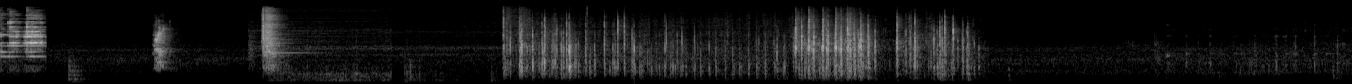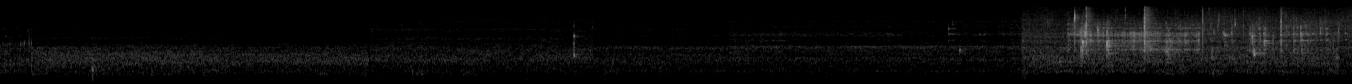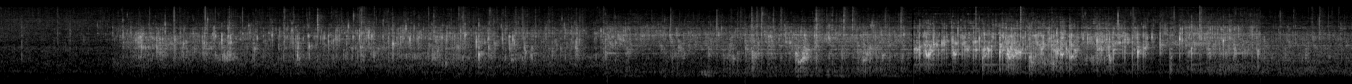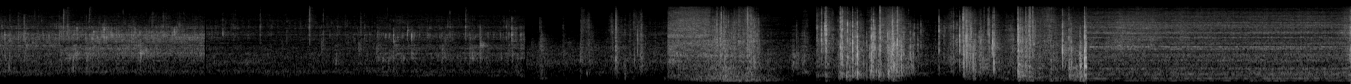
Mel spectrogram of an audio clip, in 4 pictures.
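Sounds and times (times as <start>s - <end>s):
knocks and handling sounds: 5.0s - 9.9s, 48.0s - 51.5s
food deep-frying in oil: 11.6s - 15.0s, 21.9s - 45.9s.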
